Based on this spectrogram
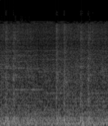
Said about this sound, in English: They've blown the bolts on a hatch and the whole thing's dropped onto a cargo carrier train below. Incredible! If they timed that just a moment wrong, they'd have been all crushed under the train.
